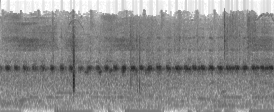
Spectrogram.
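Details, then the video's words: Garden mole cricket at dusk, calling from underground: one steady, shrill, continuous trill on a single high pitch, rapidly pulsed, with a brief faint click near the middle. "Mole Cricket Song"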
